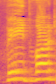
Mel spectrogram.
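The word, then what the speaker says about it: Svedberg: এখানে S বলতে ভেইটবার্গ unit বলা হচ্ছে, ভেইটবার্গের একজন বিজ্ঞানীর নাম, ওনার উচ্চারণে এসটা আসে না, ওনার ভেইটবার্গ নামটা হচ্ছে এরকম, ভেইটবার্গ নামটা হচ্ছে এরকম, তো উচ্চারণে এসটা উচ্চারিত হয় না।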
